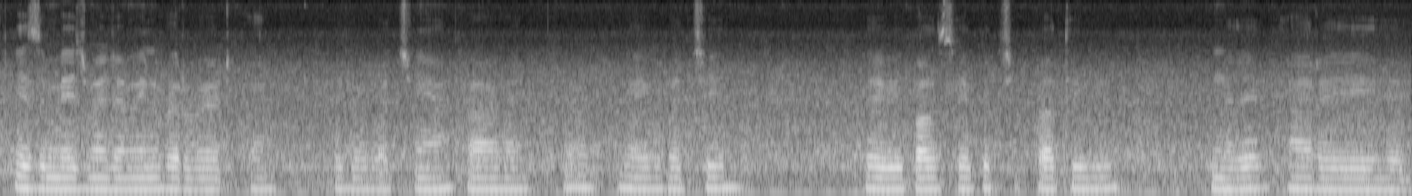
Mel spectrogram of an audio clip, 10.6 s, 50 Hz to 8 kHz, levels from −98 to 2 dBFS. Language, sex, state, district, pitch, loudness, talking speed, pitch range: Hindi, male, Bihar, Gaya, 130 Hz, -21 LUFS, 135 wpm, 125-130 Hz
